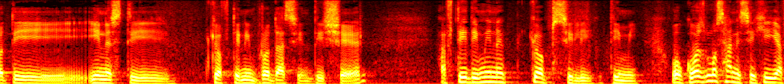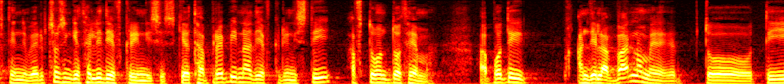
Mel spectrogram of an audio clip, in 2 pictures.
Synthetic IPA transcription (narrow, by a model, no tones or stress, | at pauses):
ot̪i | ḭne̞st̪i | pçoft̪inimbɾo̞t̪ɐsind̪iʃḛl | ɐft̪iːt̪imiːne̞pço̞epsilit̪imio̞ko̞zmo̞sɐnisiçiʝɐːft̪ind̪ibe̞ɾipt̪os̬iɲɟe̞θe̞liðie̞fkɾinisisce̞θɐpɾe̞pinɐðie̞fkɾinist̪iɐft̪o̞nd̪o̞θe̞mɐ | ɐ̰po̞t̪i | ɐnd̪ilɐɱvɐnːume̞t̪o̞t̪i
